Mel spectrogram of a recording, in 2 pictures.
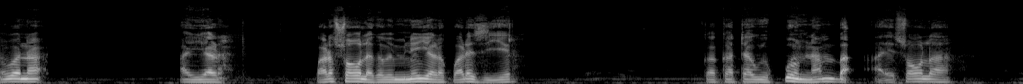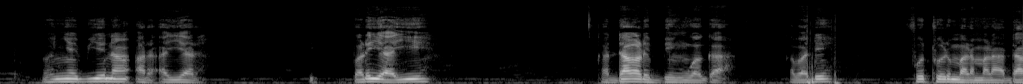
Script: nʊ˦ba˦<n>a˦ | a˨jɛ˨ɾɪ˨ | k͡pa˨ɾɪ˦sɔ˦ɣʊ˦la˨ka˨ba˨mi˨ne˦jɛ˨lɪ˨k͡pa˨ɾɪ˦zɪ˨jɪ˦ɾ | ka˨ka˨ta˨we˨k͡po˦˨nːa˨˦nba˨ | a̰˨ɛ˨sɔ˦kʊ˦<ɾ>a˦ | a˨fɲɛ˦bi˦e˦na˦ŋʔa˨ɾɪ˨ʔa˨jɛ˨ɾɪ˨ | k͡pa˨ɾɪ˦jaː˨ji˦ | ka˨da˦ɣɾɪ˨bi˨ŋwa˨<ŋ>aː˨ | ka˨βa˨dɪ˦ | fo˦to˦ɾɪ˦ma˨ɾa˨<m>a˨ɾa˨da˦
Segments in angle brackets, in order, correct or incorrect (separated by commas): correct, incorrect, incorrect, correct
